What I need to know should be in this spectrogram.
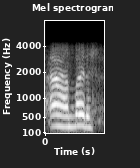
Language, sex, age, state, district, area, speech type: Goan Konkani, female, 45-60, Goa, Quepem, rural, conversation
